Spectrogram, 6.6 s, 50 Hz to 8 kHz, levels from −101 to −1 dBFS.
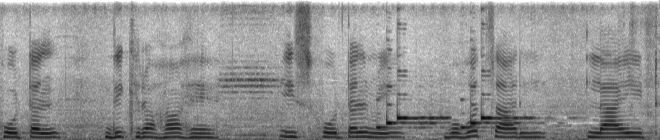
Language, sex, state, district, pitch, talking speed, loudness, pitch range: Hindi, female, Haryana, Charkhi Dadri, 245 Hz, 100 wpm, -16 LUFS, 235-255 Hz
